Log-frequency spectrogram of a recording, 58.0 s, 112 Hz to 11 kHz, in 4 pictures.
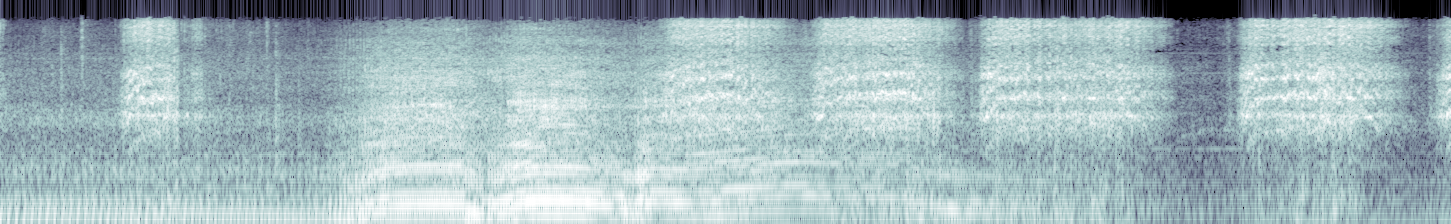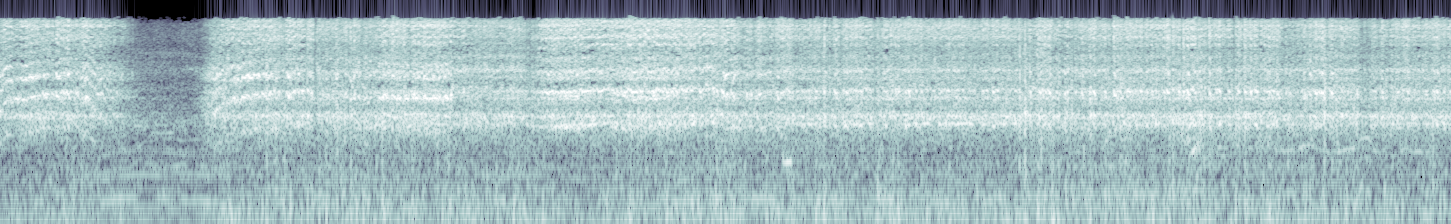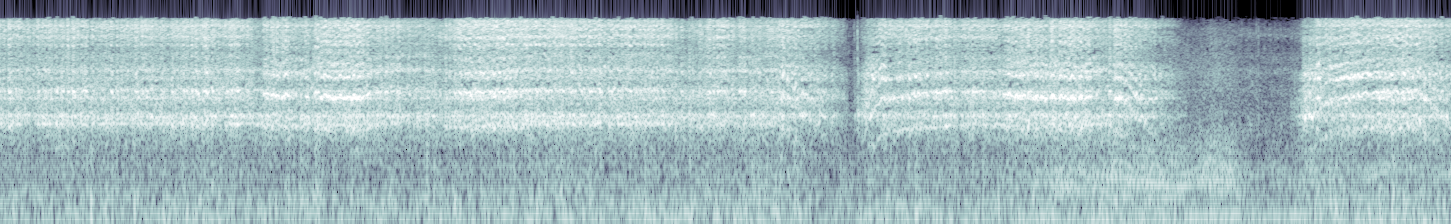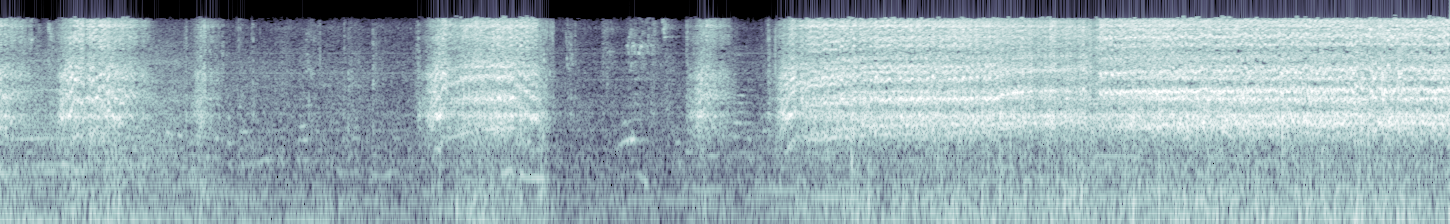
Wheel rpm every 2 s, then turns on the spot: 30, 10, 0, 70, 110, 120, 90, 110, 110, 210, 220, 230, 230, 230, 230, 230, 220, 230, 170, 190, 60, 110, 50, 10, 70, 30, 190, 220, 210.
48-50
